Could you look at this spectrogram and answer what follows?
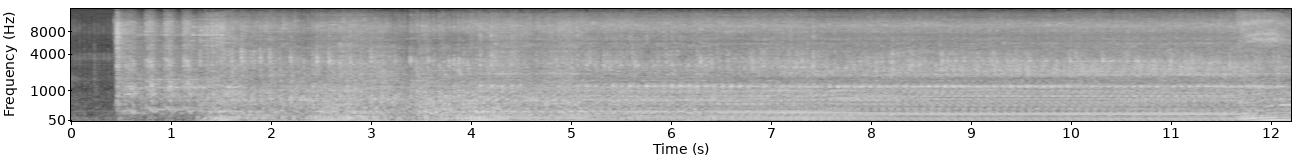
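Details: John Deere 1023E sub-compact diesel tractor that stalls only in cold weather, started in the garage during a blizzard: a few uneven, stumbling beats before settling to a steady idle, caused by air in the fuel lines.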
